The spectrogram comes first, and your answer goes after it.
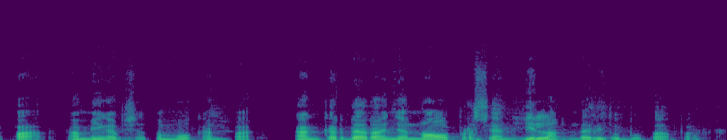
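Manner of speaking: low, very soft delivery; hushed retold report. Doctor telling patient the cancer is gone, hushed. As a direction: let the news land almost under the breath.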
